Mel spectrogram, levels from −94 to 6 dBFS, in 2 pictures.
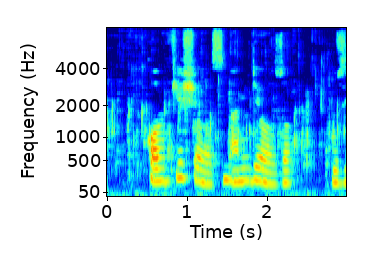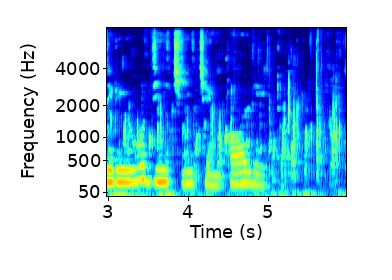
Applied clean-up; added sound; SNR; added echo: classical method log-MMSE.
